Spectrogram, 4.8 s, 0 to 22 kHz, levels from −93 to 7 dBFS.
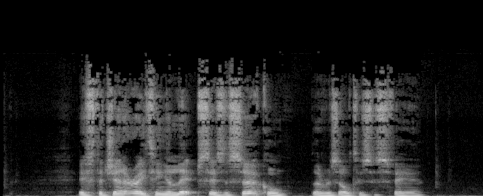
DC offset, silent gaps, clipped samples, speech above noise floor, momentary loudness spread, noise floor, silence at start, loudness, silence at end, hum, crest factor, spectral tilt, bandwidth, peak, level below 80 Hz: under 0.1%; none; under 0.1%; 41 dB; 8 LU; -60 dBFS; 0.8 s; -19 LUFS; 0.6 s; none; 16 dB; -5 dB/octave; 15.5 kHz; -4 dBFS; -54 dBFS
